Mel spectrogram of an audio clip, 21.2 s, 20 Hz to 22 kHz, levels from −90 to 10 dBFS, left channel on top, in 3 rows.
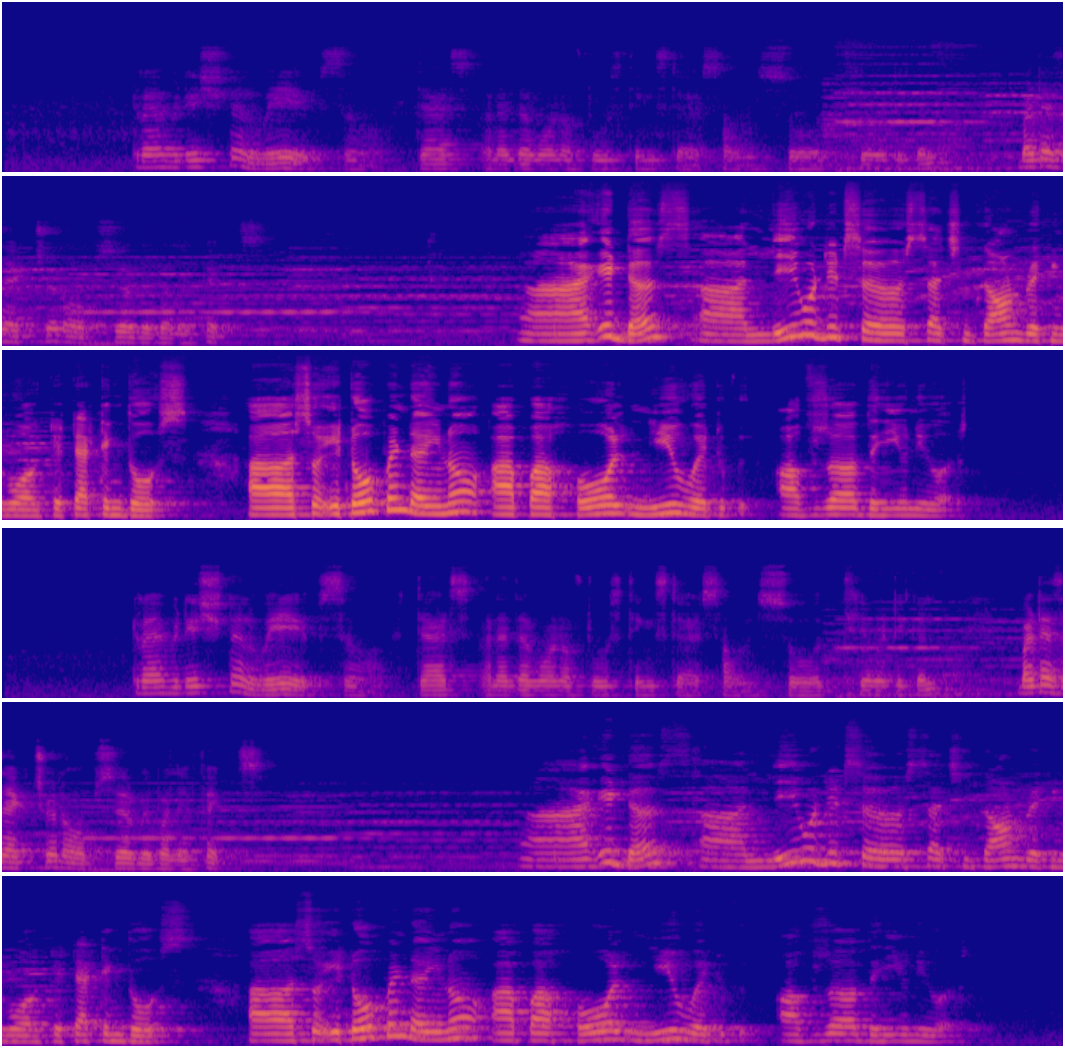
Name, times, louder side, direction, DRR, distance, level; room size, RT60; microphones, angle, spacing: voice 1, 0.9-8.8, right 3 dB, 50° right, 8 dB, 0.5 m, -44 dB
sound 1, 5.5-14.6, left 3 dB, 85° left, 0.8 m, -54 dB
voice 2, 10.5-15.4 15.8-18.9 19.3-20.6, left 6 dB, 70° left, 16 dB, 0.4 m, -30 dB
9.8 x 4.1 x 5.7 m, 0.73 s
head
